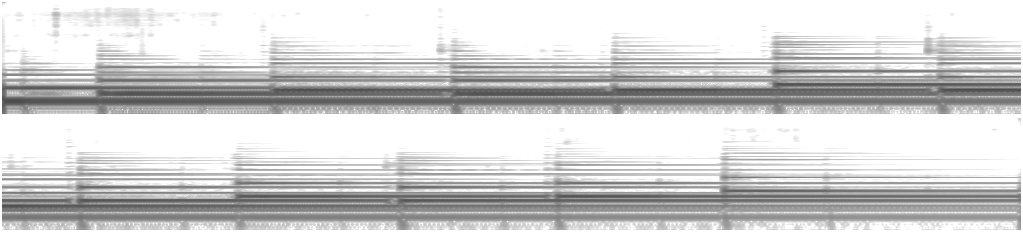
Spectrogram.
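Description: A six-string guitar chord, index finger barring all strings and third finger on the ninth fret of the A string, plucked again and again at an even pace, each stroke ringing out with sustained notes and the level slowly fading.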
